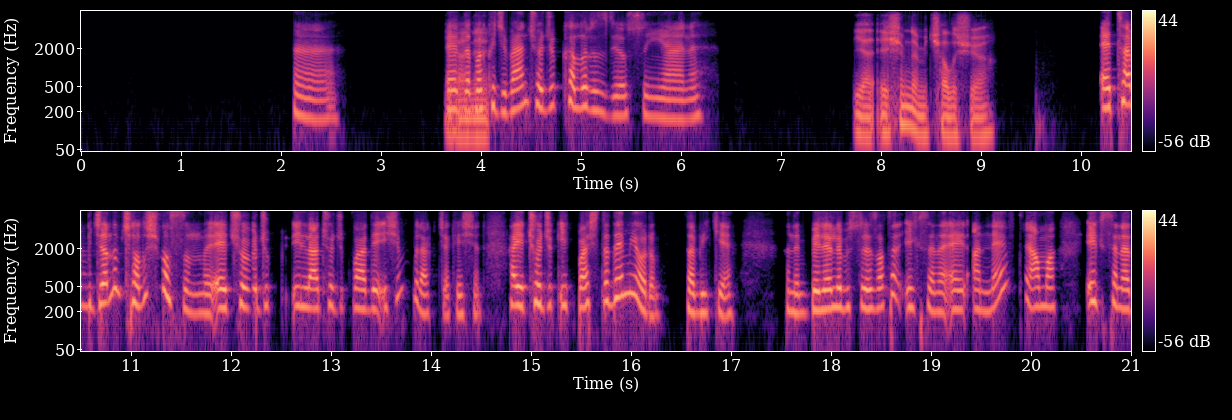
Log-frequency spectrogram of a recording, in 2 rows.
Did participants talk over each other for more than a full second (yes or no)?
no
